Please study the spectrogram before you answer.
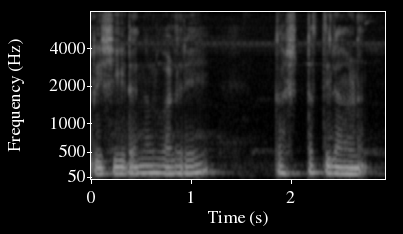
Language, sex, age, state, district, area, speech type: Malayalam, male, 18-30, Kerala, Wayanad, rural, spontaneous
